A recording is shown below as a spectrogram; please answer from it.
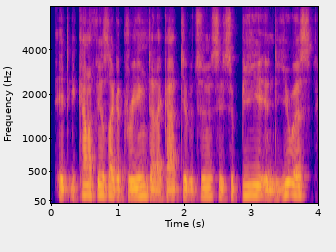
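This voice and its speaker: A man's voice: mid-range voice, steady tone, quick pace, warm tone. A man from Denmark in his thirties, reminiscing casually on a video call, hesitant with many fillers and restarts. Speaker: alumni speaker. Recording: muffled video call audio.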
